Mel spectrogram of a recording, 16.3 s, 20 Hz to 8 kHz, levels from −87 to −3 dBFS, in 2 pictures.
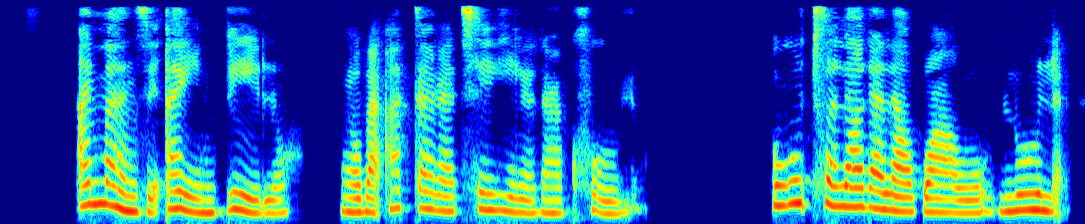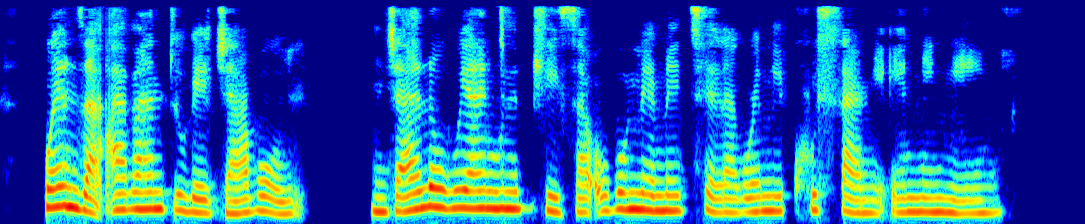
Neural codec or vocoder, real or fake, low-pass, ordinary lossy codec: codec, 16 kHz, 1 kbps, FreqCodec, larger model; fake; 7.2 kHz; MP3, 48 kbps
